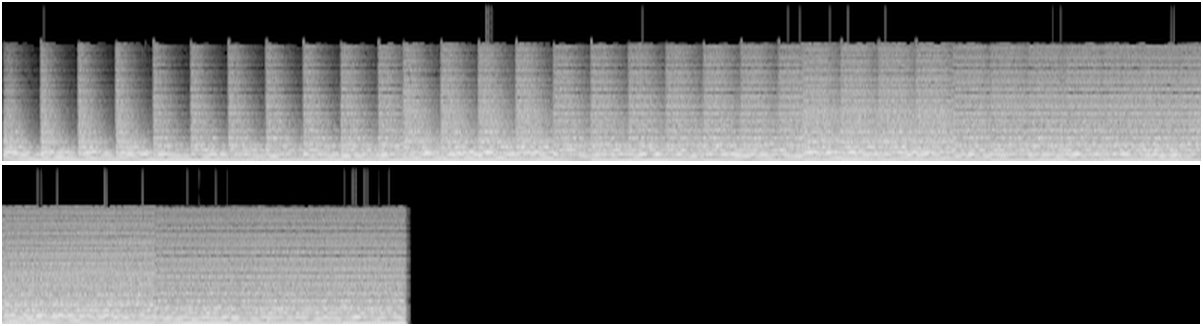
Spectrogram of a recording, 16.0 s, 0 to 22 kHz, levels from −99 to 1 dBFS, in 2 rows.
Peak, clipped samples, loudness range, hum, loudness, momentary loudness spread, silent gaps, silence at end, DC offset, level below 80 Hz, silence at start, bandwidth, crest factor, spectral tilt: 0 dBFS; under 0.1%; 5 LU; none; -11 LUFS; 3 LU; none; 5.3 s; under 0.1%; -20 dBFS; 0 s; 17 kHz; 12 dB; -3.5 dB/octave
